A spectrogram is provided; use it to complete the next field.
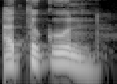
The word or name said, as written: atukun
